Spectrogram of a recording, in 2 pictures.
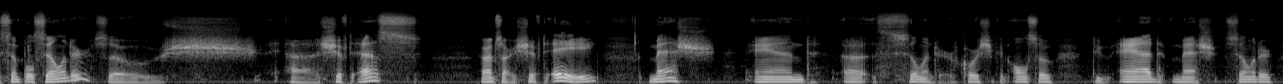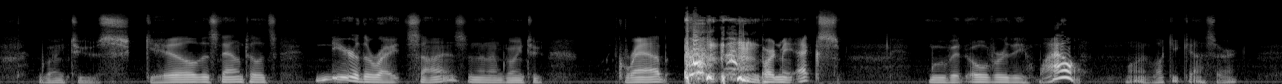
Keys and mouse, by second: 14.0 s, 19.0 g.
